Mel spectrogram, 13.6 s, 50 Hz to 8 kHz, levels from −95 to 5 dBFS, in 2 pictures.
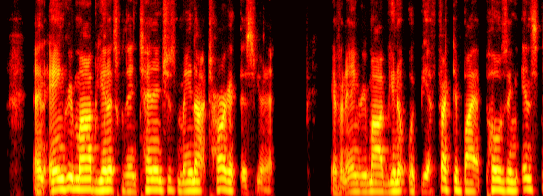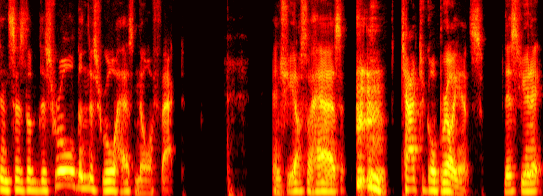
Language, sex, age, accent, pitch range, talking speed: English, male, 40-59, American, 120-155 Hz, 175 wpm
